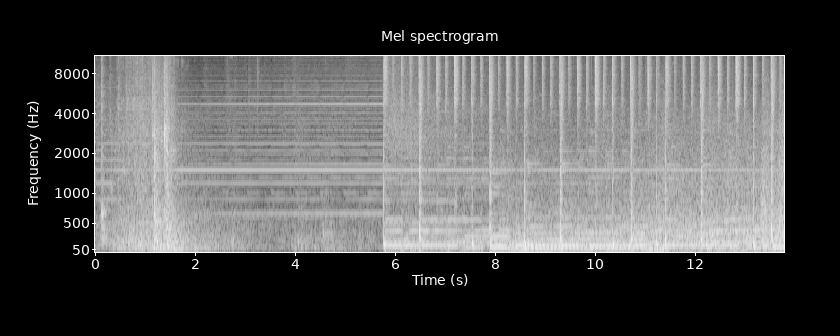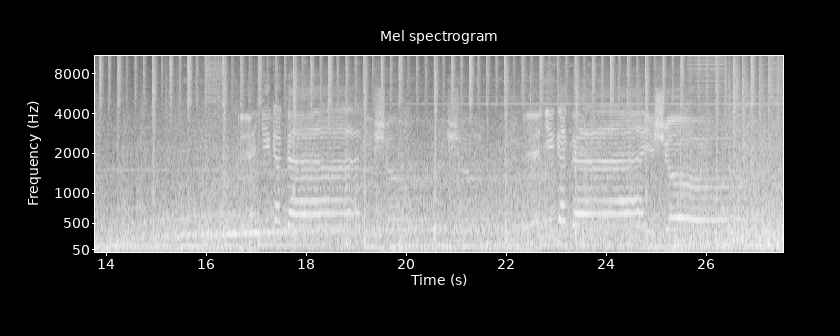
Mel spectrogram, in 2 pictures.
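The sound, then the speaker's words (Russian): Metro train doors thud shut with a brief clatter, then after a short lull the train pulls away toward Kantemirovskaya station, its motors whining upward in pitch over a steady, growing rumble. “Осторожно, двери закрываются. Следующая станция Кантемировская.”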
